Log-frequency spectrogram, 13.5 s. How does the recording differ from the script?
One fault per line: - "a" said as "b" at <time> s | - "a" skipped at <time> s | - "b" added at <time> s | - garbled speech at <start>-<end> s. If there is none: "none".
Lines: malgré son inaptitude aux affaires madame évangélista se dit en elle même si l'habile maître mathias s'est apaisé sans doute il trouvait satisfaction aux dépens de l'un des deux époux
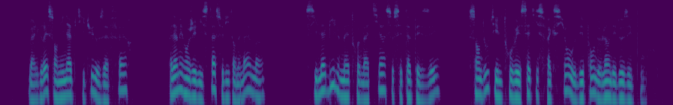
- "elle" skipped at 4.8 s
